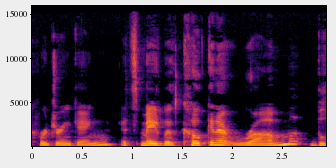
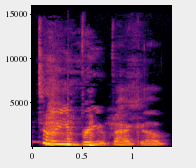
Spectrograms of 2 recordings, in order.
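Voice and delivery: squealing laugh; 7 semitones higher, faster than usual. Real, not acted. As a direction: laugh it out in embarrassment. [name] laughing embarrassed.

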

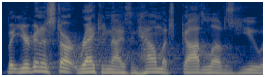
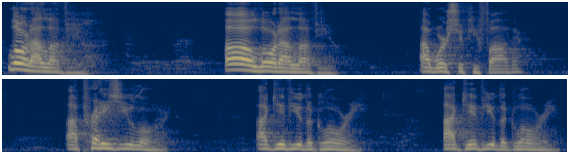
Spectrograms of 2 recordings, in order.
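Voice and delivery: worship prayer. Acted.

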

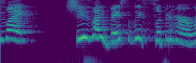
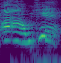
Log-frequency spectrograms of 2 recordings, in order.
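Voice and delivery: excited; 3 semitones higher, 8 dB louder than usual. Retold or imitated. Retold panicked refusal.

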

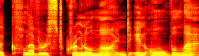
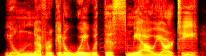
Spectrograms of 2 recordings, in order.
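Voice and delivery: low, firm defiant growl; 5 semitones lower, 3 dB louder than usual. Acted. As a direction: stand up to the villain. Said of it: "growled Overton".

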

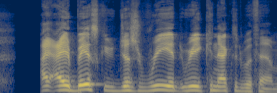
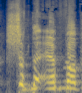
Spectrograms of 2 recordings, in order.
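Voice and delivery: mock snap; 7 semitones higher, 9 dB louder than usual. Friend snapping back in story.

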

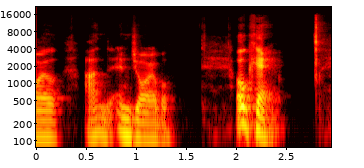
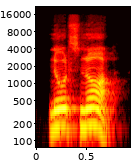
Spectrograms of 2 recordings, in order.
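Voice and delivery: No punched higher and louder, falling; firm denial; 5 semitones higher, 7 dB louder than usual. Real, not acted. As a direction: slam the door on the claim. Rebutting the moon claim.

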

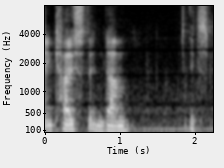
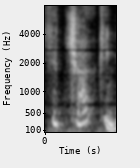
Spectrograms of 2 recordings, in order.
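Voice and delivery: much higher, disbelieving You're joking; incredulous; 12 semitones higher than usual. Retold or imitated. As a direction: squeak it out in disbelief. Disbelief at hitting rocks.

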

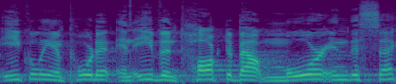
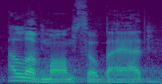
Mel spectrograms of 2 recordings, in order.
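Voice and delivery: put-on little boy voice; 6 semitones lower than usual. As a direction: imitate a toddler's stubborn reply. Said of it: "his response was every time".

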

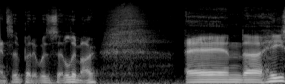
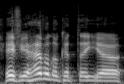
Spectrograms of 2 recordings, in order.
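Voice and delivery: nervous; 8 semitones higher, 9 dB louder than usual. Retold or imitated. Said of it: "I was so nervous".

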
